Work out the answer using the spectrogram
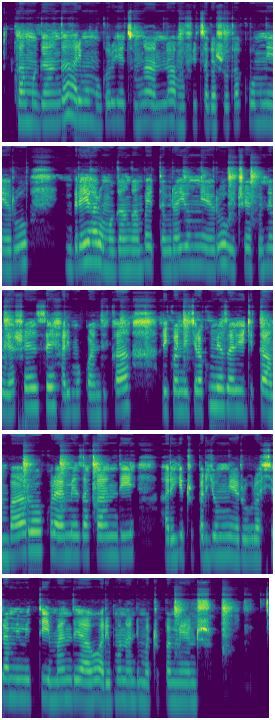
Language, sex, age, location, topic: Kinyarwanda, female, 18-24, Nyagatare, health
